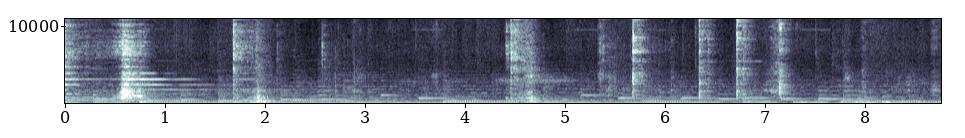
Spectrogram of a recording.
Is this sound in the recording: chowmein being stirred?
yes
